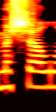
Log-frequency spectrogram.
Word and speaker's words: Michele: So one, I'm on LinkedIn with my name, Lori Michele Leavitt, and Michele is spelled with one L.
